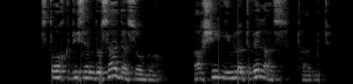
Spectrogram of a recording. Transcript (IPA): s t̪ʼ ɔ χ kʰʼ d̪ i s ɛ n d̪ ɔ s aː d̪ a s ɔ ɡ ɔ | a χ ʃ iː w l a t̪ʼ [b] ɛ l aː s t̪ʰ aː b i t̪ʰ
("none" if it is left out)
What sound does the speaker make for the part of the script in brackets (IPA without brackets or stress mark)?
v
